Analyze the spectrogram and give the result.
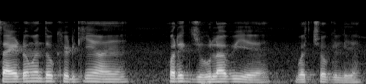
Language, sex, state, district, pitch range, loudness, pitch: Hindi, male, Arunachal Pradesh, Lower Dibang Valley, 115-135 Hz, -17 LUFS, 120 Hz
